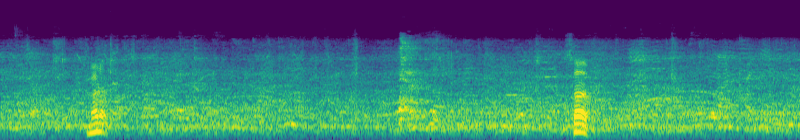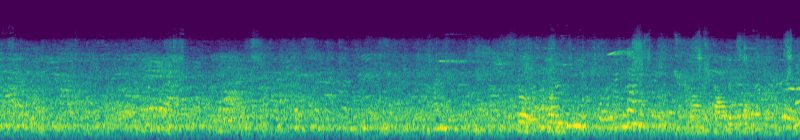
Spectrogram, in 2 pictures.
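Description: Children and adults murmur and chatter nearby.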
